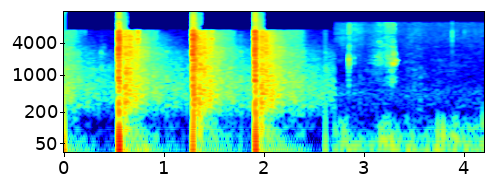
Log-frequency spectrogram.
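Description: Three shots from a JSD Arms 1911 .45 ACP pistol, about two-thirds of a second apart, each followed by a long echoing decay.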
